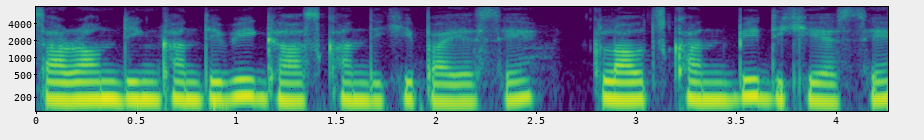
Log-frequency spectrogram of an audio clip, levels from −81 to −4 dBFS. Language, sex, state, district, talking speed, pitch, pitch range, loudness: Nagamese, female, Nagaland, Kohima, 125 wpm, 185 Hz, 180-190 Hz, -16 LUFS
